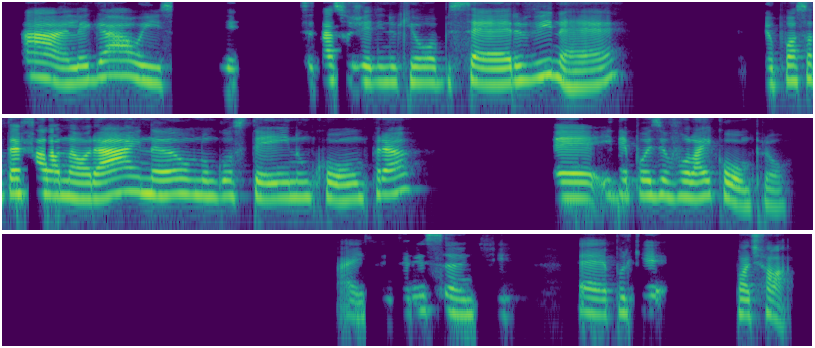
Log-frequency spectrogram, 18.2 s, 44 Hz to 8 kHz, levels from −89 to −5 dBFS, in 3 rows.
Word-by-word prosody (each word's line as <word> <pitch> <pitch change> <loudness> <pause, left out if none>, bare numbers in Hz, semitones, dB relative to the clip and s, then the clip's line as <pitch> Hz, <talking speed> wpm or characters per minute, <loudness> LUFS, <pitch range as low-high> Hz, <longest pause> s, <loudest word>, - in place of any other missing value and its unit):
Ah, 240 -5 +5
é - - -1
legal 230 +5 0
isso, 195 -2 -2 0.4
que 375 -1 -10 0.4
você 385 - -13
tá 210 - +1
sugerindo 195 -1 -4
que 200 - -6
eu 195 - -1
observe, 195 +5 0
né. 190 - -3 1.1
Eu 185 - -7
posso 210 +3 -2
até 235 +1 +6
falar 235 -2 +3
na 205 -2 +2
hora, 195 +1 +5
ai 255 +4 +8
não, 230 0 +2
não 215 -1 -2
gostei 210 -2 -3
não 205 0 -4
compra, 205 +8 -1 1.0
eh, 205 0 +2
e 220 - -9
depois 220 0 -3
eu 220 - -2
vou 210 +1 -2
lá 200 +1 +3
e 215 - -2
compro. 150 -8 -4 2.7
Ah, - - -8
isso - - -15
é - - -36
interessante, 205 - -9 0.4
é 200 -3 -4
porque. 215 +6 -10 0.5
Pode - - -4
falar. - - -5
210 Hz, 130 wpm, -23 LUFS, 195-230 Hz, 2.7 s, ai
